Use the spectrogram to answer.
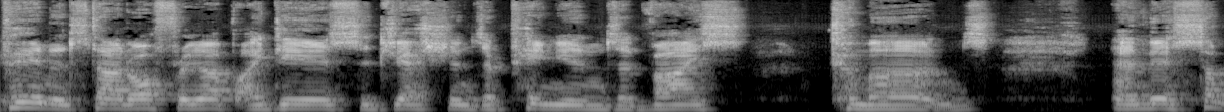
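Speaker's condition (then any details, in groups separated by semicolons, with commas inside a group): Cleft lip and palate; time with an orthodontist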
